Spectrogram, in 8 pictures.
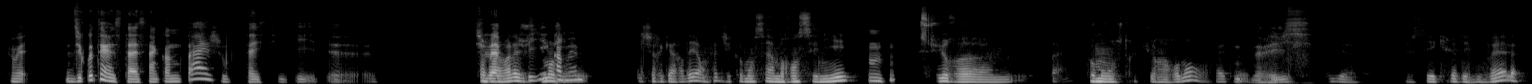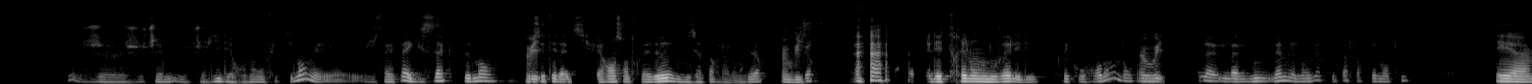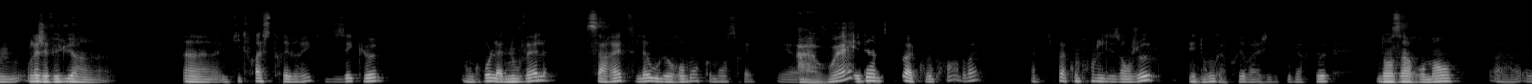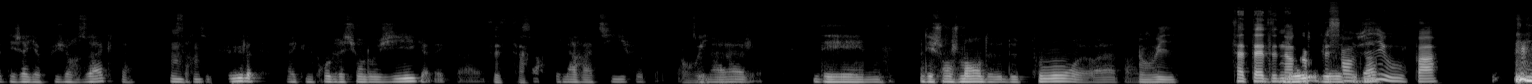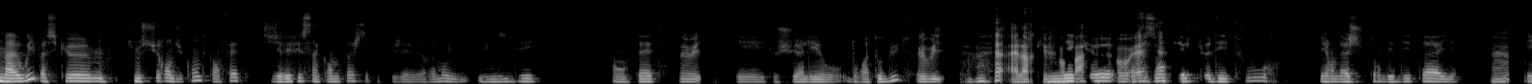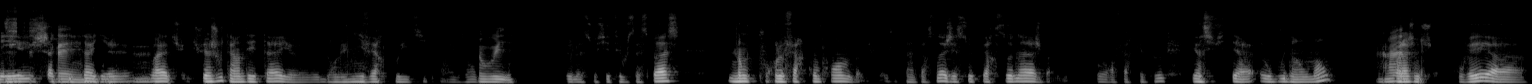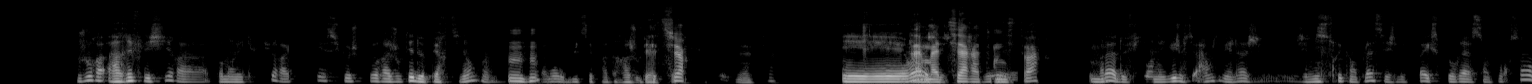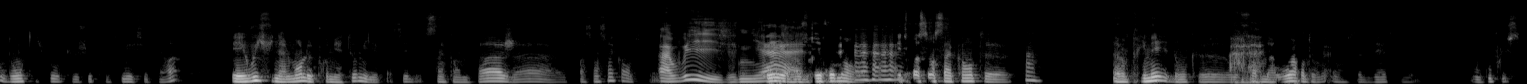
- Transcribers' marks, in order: tapping; chuckle; other background noise; surprised: "Ah ouais ?"; throat clearing; chuckle; stressed: "suspens"; joyful: "Ah oui, génial !"; laugh
- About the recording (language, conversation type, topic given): French, podcast, Quelle compétence as-tu apprise en autodidacte ?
